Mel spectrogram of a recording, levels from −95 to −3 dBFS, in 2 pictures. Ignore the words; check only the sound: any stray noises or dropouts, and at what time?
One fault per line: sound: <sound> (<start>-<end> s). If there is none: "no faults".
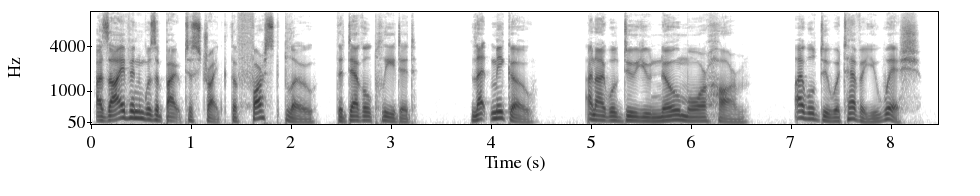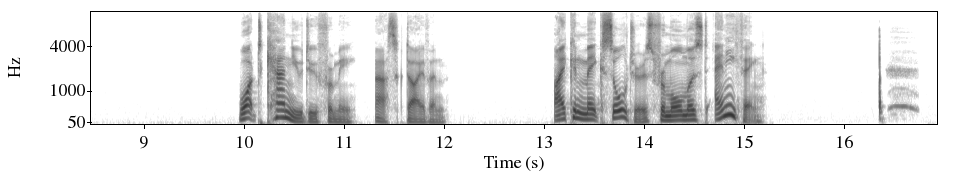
sound: laugh (16.3-16.8 s)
